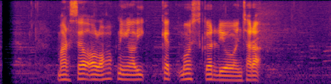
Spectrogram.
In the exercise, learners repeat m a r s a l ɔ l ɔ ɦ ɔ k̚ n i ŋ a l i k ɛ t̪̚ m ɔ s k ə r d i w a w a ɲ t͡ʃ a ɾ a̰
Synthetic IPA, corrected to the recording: m a r s ɛ l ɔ l ɔ ɦ ɔ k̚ n i ŋ a l i k ɛ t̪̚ m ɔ s k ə r d i w a w a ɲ t͡ʃ a ɾ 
